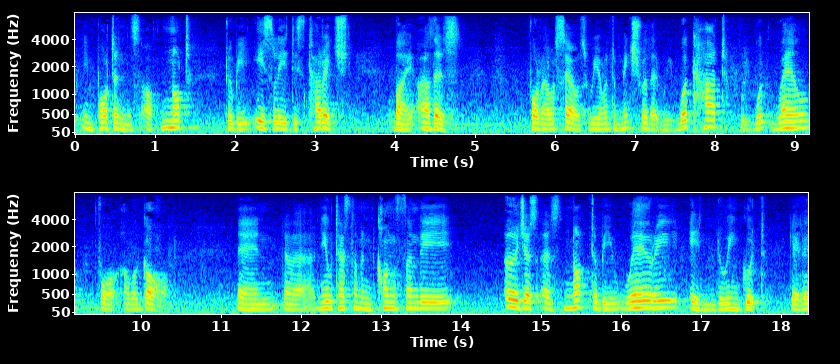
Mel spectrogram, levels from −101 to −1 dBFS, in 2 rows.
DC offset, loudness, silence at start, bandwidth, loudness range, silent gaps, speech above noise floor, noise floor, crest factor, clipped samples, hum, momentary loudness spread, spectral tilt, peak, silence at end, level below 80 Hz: under 0.1%; -36 LUFS; 0 s; 7.8 kHz; 4 LU; none; 20 dB; -56 dBFS; 18 dB; under 0.1%; none; 19 LU; -7.5 dB/octave; -18 dBFS; 0 s; -62 dBFS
